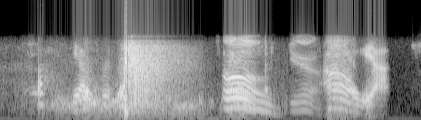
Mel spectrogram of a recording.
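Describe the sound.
A single loud whip crack, given as a punishment, snaps out sharply and trails into a brief hiss, with voices crying out and reacting before and after it.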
